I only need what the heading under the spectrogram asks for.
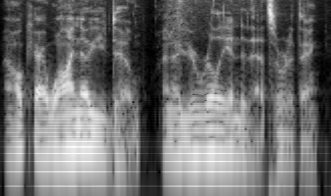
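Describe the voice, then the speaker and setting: A Midwestern American meteorologist, a guest in a casual interview, tells stories in a soft-spoken, unhurried way full of fillers. His voice is low, and the studio sound is clean with no room sound.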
